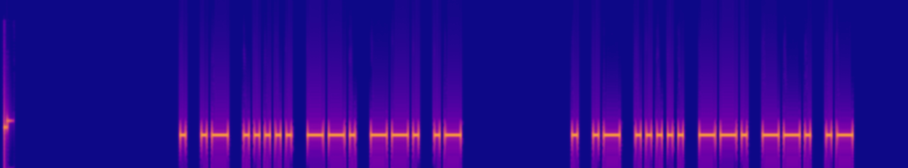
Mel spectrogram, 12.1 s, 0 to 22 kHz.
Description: Morse code, heard as a keyed tone, about 17 wpm, 700 Hz. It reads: EA5GGA EA5GGA
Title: DXCC-100 Call Signs - 6 Characters - Repeated 3x - 17wpm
